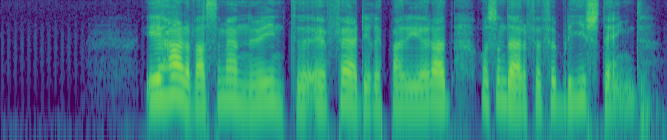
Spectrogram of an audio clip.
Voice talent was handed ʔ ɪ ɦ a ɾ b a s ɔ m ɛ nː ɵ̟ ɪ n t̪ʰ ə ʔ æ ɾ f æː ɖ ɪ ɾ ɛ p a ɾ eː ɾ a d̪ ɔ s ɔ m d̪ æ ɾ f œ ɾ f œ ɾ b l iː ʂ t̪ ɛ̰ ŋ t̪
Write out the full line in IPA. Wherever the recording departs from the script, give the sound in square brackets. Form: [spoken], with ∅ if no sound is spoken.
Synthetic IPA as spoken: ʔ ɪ ɦ a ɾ [v] a s ɔ m ɛ nː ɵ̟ ɪ n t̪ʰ ə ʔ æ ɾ f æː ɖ ɪ ɾ ɛ p a ɾ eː ɾ a d̪ ɔ s ɔ m d̪ æ ɾ f œ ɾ f œ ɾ b l iː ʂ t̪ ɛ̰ ŋ [d̪]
